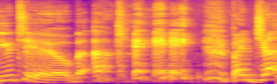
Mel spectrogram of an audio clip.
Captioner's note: laughs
